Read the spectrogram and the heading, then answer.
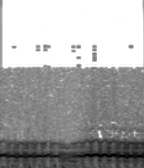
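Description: A horse named Silver neighs loudly and rears as a man tries to ride off on it, a shrill, sustained whinny that wavers for nearly two seconds over a rough, scuffling rumble underneath.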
